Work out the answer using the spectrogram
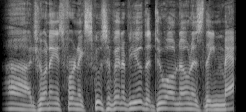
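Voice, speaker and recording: Brisk male morning news anchor. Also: a little high. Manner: brisk, jokey. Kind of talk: studio interview. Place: TV studio.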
